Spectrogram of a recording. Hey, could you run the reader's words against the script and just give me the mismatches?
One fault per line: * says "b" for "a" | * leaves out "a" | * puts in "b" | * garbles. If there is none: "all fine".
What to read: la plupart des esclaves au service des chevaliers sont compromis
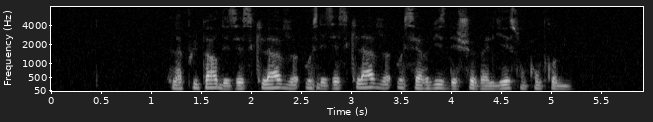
* puts in "des esclaves au"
